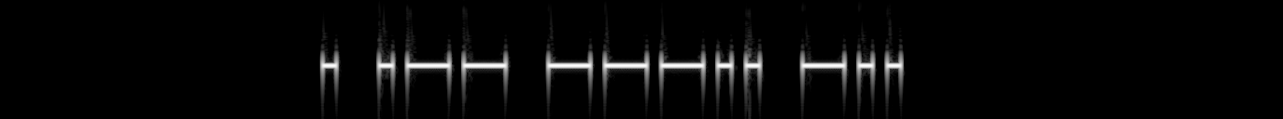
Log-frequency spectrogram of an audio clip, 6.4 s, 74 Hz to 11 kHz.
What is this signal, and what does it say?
Morse code, heard as a keyed tone, about 17 wpm, 700 Hz. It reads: EW8D
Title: DXCC-100 Call Signs - 4 Characters - Repeated 2x - 17wpm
